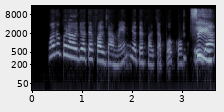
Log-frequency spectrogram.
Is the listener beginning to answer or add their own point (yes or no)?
no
